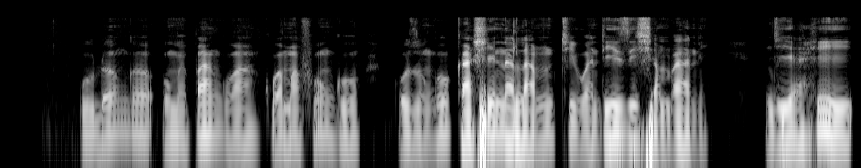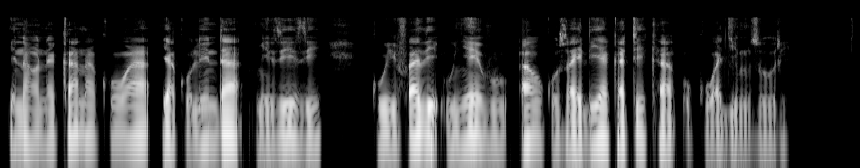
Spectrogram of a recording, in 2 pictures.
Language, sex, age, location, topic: Swahili, male, 25-35, Kisumu, agriculture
